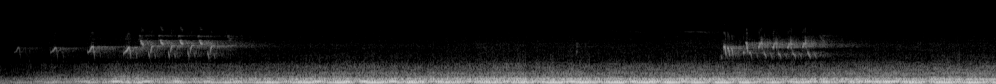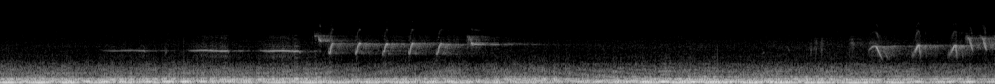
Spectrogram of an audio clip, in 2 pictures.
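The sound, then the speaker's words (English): A deep, steady droning thrum of heavy bomber aircraft engines passing overhead fills the whole stretch, loud and continuous, while birds chirp and trill in short bursts above it. “its song to the heavens and trying to compete with the thrum of the bombers as they go over.”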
